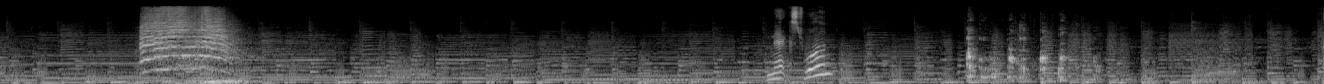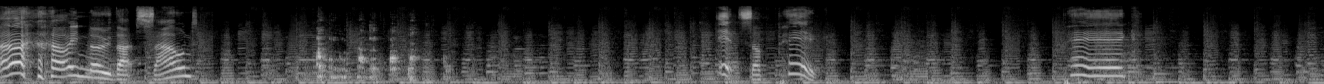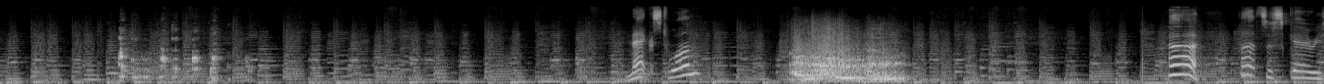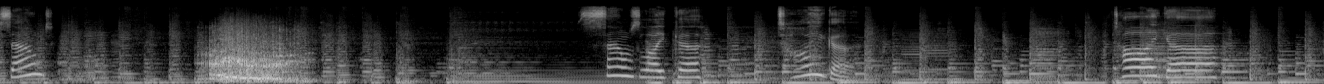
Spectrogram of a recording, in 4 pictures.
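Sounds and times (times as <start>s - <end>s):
cheerful background music: 0.0s - 42.0s, 42.8s - 52.9s
pig grunting and oinking: 9.7s - 11.2s, 16.3s - 17.9s, 27.6s - 29.2s, 34.3s - 35.8s, 41.6s - 43.2s
tiger roar: 9.7s - 11.2s, 16.4s - 17.8s, 27.7s - 29.2s, 34.3s - 35.8s, 41.6s - 43.2s.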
